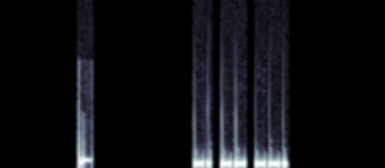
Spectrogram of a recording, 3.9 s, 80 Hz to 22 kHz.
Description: Morse code, heard as a keyed tone, about 36 wpm, 700 Hz. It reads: NMG
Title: USA Call Sign Postfixes - 3 Letters 35wpm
